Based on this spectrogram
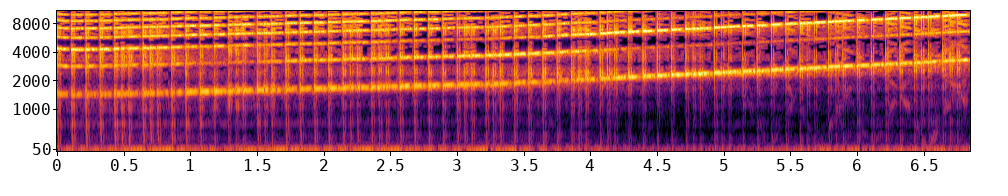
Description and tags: Build 140 BPM
140BPM, Build, High, Sharp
